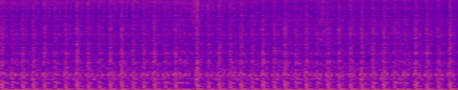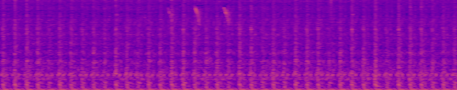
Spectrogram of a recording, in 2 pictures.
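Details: Engine with a strange noise: a steady idle carrying a regular tapping about three times a second over the running note, cause unknown; abnormal engine noise.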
